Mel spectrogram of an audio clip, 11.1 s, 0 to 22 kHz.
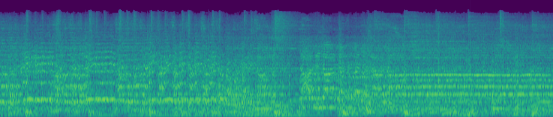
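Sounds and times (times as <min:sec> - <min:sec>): choir singing: 0:00.0 - 0:11.0
percussion strokes: 0:00.0 - 0:11.0.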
